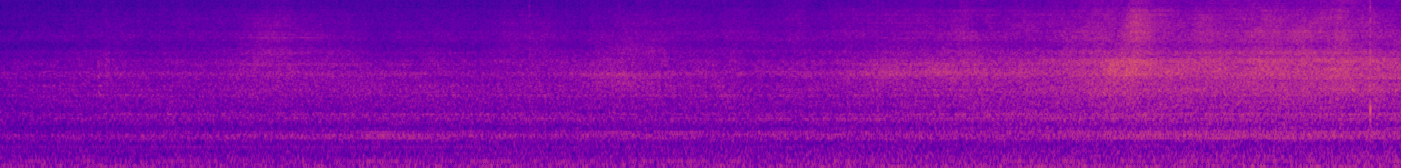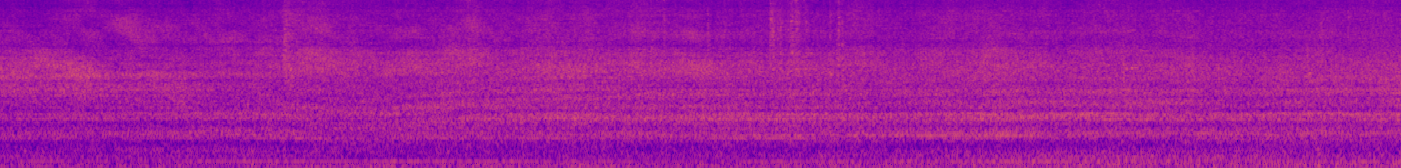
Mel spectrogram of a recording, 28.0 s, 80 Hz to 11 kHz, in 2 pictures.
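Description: Small 1955-built diesel shunting locomotive running as it hauls tank wagons past, its engine growing steadily louder, joined by the rolling clatter and hiss of wagon wheels on the rails from about a third of the way in.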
